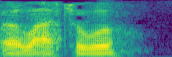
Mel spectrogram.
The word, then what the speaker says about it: Alachua: Yeah, Alachua.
